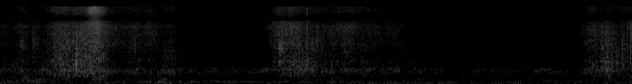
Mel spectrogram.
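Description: Hood and shell fabric of an Eddie Bauer BC Evertherm down jacket rustling softly as the wearer turns his head: about two seconds of rustle, a pause, then another second and a half.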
